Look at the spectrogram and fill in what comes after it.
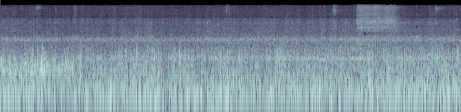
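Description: Diesel passenger train running at speed: steady rumble and clatter of wheels on rail, with a brief hiss about seven seconds in.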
